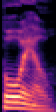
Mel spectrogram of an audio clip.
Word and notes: boil: American English

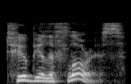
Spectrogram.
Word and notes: tubuliflorous: British English

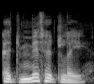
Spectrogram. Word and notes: admittedly: American English

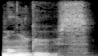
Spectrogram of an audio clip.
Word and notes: mongoose: British English

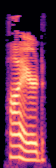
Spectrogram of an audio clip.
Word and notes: hired: British English

